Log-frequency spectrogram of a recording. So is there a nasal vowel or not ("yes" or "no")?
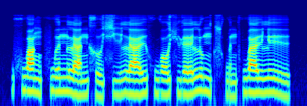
no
